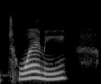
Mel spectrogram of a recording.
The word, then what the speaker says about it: twenty: eiting Twenty recordamos que para el 20 también podíamos decir Twenty Twenty Twenty consejo a mí se me hace un poquito más fácil trabajarlo con estas con esta pronunciación de tuenny Porque para mí a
